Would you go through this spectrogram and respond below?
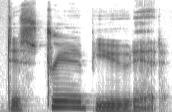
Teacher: When we add ed, the T at the end is between vowels, so it's a fast D. Not distributed, but distributed. · Put the stress on the second syllable only.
